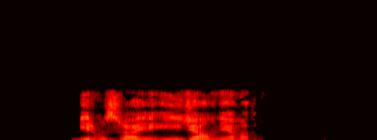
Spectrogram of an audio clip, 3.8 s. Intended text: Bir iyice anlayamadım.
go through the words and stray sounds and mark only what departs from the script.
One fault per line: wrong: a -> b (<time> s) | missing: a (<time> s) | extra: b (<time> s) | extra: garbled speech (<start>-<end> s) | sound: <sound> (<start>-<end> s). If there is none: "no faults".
extra: mısrayı (0.9 s)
